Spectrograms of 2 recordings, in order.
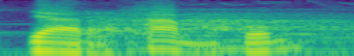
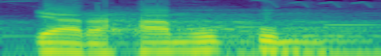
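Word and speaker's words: يرحمكم: Nah, yarhamkum ini bacanya ada dua versi. Ada yang bacanya dengan yarhamkum jazm, ya, disukun karena menjadi jawab dari irhamu man fil ardi. Ada juga yang membacanya dengan di domah, di rofa, yarhamukum, begitu, dijadikan bukan jawab tetapi menjadi doa.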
